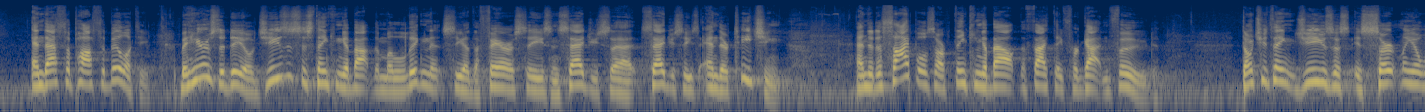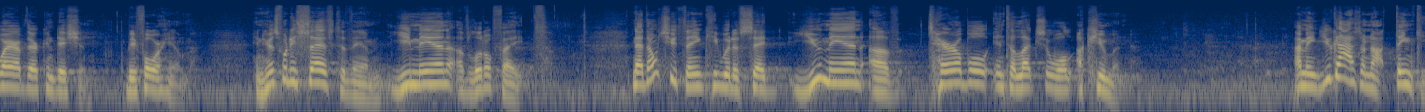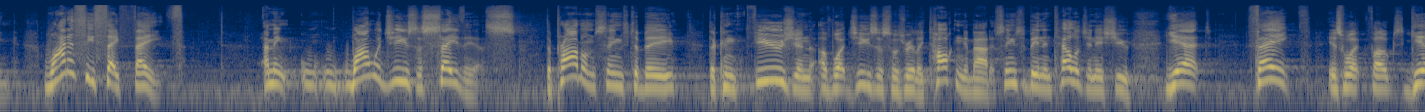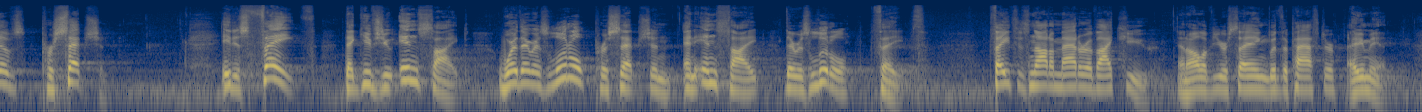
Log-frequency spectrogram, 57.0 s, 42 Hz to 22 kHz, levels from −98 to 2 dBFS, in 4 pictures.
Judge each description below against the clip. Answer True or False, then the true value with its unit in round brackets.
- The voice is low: False (170 Hz)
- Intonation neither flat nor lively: False (5.7 semitones)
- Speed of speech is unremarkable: True (160 wpm)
